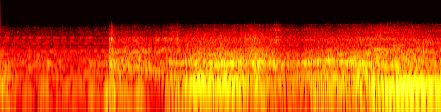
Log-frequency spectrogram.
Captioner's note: engine turning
